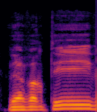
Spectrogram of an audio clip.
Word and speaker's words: ועברתי: ועברתי בארץ מצרים בלילה הזה, והקיתי כל בכור בארץ מצרים. איך אני יודע? מניין לי שככה יש לבטא? כי סימא טעמי המקרא מופיע על האות תו של ועברתי והקיתי.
